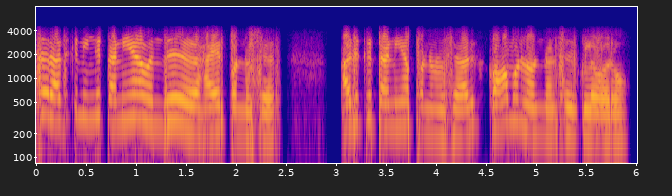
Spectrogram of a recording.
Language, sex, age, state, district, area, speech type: Tamil, female, 45-60, Tamil Nadu, Pudukkottai, rural, conversation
